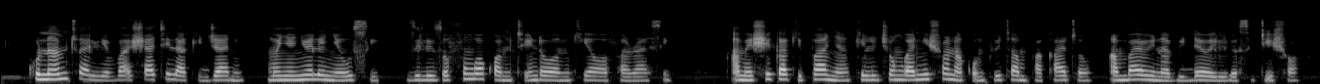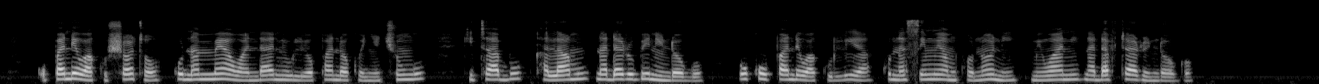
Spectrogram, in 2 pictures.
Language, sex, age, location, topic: Swahili, female, 18-24, Nairobi, education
